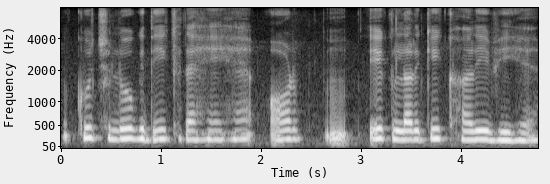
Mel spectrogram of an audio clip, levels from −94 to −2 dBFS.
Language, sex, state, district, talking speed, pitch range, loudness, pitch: Hindi, female, Bihar, Patna, 150 wpm, 185-210 Hz, -15 LUFS, 195 Hz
